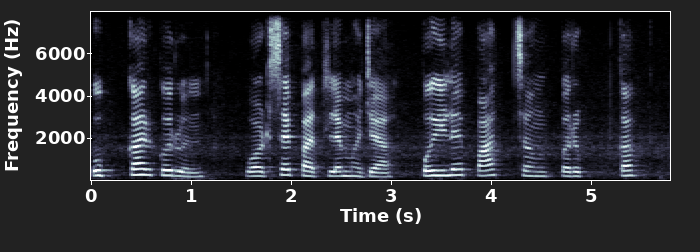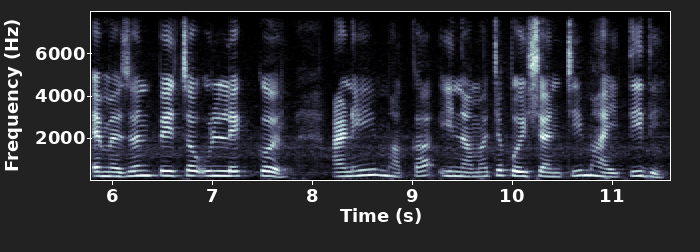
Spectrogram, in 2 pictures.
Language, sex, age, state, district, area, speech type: Goan Konkani, female, 60+, Goa, Bardez, rural, read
